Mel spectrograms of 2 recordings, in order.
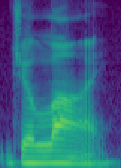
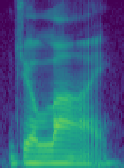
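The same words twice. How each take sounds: No difference in how they are said.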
